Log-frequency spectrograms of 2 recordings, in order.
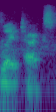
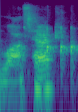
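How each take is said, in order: First: It sounds like the word 'latex'. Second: It sounds like 'law tech'. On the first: Some people argue for this form. "tell you that it's pronounced latex" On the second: This is the form the group prefers. "we here at I G Projects are firm believers uh, in law tech"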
